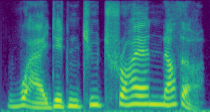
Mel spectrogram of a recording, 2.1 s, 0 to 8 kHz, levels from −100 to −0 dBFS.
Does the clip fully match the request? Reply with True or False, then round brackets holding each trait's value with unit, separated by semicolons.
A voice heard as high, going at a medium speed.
False (175 Hz; 145 wpm)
